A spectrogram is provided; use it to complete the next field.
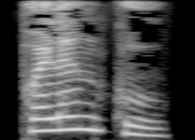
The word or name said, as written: ಪುಲ್ಲಿಂಗ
